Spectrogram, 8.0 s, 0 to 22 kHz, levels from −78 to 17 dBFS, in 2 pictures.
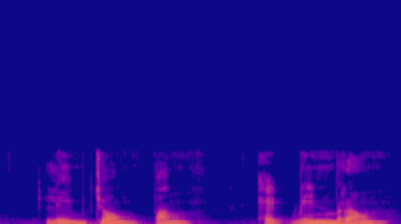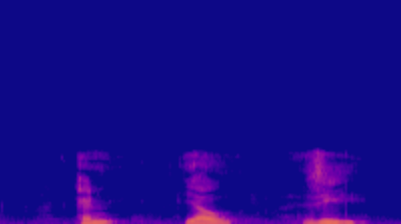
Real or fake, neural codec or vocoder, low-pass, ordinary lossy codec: real; none; 7.2 kHz; none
